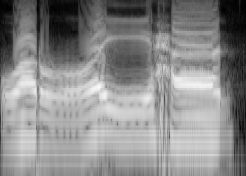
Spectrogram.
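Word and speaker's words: وَالرَّيْحَانُ: Kemudian ra-nya tebal, warraihan. Kemudian pada lafal rai, di sini ada bacaan lin, bacaan yang lembut dalam pelafalannya, maka warraihan.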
